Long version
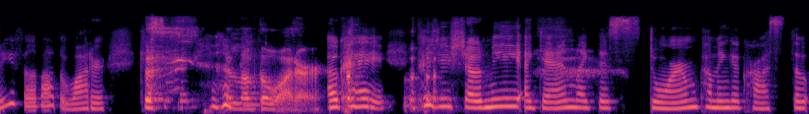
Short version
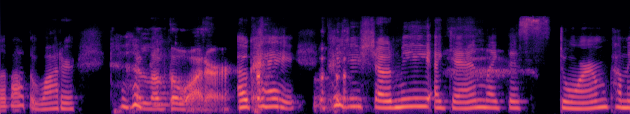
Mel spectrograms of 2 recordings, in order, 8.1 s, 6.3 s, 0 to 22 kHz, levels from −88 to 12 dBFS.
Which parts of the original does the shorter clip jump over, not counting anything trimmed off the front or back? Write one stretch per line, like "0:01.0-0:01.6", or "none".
0:01.2-0:01.8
